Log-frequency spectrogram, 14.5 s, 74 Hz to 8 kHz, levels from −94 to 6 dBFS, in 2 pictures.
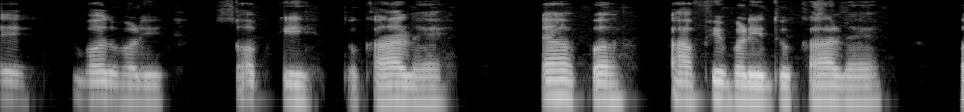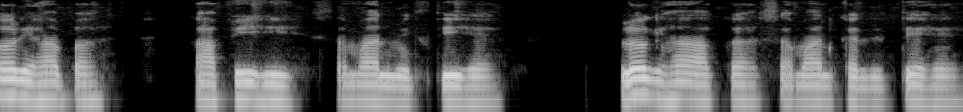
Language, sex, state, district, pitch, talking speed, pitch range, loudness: Hindi, male, Uttar Pradesh, Etah, 120 Hz, 110 wpm, 115-125 Hz, -19 LUFS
